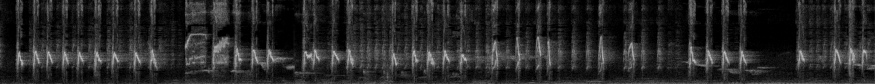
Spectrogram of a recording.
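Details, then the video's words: White-rumped shama singing in quick bursts of sharp repeated chips and short trills, broken by harsher squawky phrases, meant to prompt other shamas to sing; steady low background hum throughout. "MURAI BATU GACOR AMPUH BUAT PANCINGAN MURAI BATU AGAR BUNYI CEPAT BIKIN MURAI BONGKAR MATERI"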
